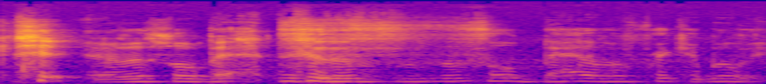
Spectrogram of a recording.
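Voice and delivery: high-pitched, laughing through the words. Real, not acted. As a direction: crack up at how awful it is. Cracking up over terrible movie.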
